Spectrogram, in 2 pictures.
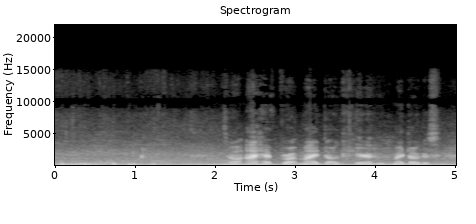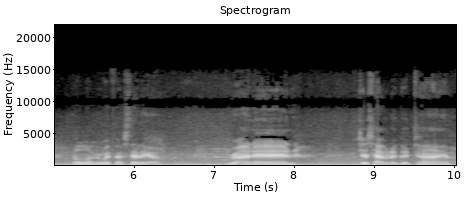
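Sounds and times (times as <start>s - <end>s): wind buffeting microphone: 0.0s - 2.2s.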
